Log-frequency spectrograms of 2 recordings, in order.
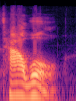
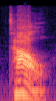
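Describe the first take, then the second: First: The word is said with two syllables, like towel. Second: The word is said as one short syllable.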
